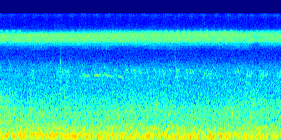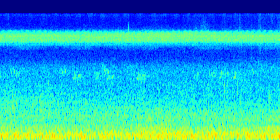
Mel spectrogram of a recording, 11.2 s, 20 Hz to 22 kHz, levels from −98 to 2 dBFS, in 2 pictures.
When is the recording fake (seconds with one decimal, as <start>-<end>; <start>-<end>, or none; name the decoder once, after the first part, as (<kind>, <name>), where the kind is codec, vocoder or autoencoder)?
none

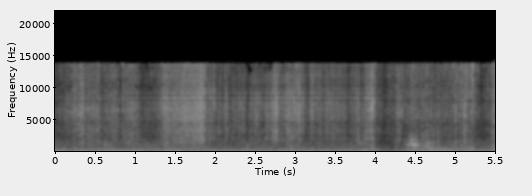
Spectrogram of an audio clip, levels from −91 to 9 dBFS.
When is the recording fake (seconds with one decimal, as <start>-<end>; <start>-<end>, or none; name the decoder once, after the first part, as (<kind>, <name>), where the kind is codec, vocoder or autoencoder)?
0.9-4.1 (vocoder, Vocos)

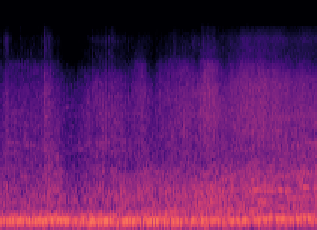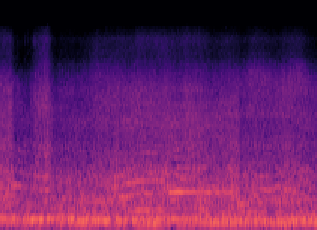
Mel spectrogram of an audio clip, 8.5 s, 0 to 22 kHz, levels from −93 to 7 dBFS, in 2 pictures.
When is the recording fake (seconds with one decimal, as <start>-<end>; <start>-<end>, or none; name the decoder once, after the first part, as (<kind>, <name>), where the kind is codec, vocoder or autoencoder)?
3.0-4.3 (autoencoder, DAC-VAE); 4.7-8.5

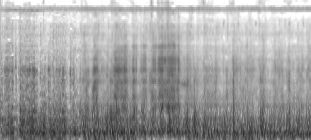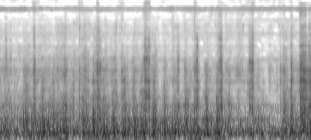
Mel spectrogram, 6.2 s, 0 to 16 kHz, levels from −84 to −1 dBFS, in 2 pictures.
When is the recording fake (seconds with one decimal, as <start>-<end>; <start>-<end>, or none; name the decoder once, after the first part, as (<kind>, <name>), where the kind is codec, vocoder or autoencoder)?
0.8-6.2 (vocoder, Vocos)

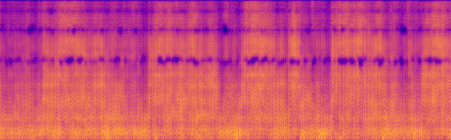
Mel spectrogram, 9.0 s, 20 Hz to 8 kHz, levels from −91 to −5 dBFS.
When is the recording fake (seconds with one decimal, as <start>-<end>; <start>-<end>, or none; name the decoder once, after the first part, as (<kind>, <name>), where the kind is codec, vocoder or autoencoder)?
0.0-9.0 (vocoder, Vocos)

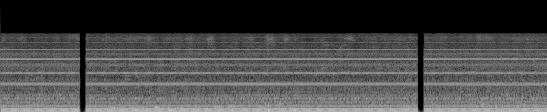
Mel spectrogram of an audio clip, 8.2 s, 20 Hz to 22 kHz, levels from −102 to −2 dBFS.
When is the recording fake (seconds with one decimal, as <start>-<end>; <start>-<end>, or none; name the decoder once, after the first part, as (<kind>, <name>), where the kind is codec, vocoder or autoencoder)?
7.0-8.2 (vocoder, Vocos)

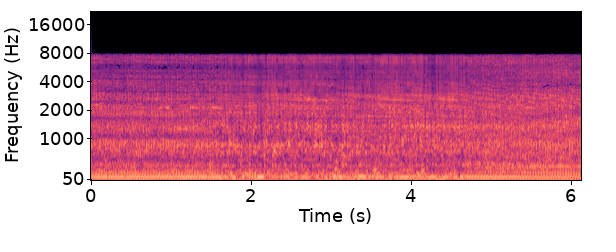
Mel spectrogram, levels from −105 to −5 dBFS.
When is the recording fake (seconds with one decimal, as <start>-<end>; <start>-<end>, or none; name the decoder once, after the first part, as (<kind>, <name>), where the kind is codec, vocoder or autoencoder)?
1.6-4.7 (vocoder, BigVGAN v2)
